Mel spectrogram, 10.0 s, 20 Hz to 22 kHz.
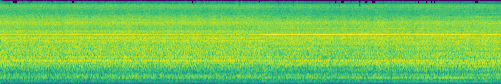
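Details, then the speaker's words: DeWalt 735 planer retrofitted with a helical spiral carbide cutterhead, taking a decent cut: a steady, even high whir with constant tone and no thumps or chatter. It runs exceptionally smoothly under load. "this one or the DeWalt runs exceptionally smooth even when doing a decent cut"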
